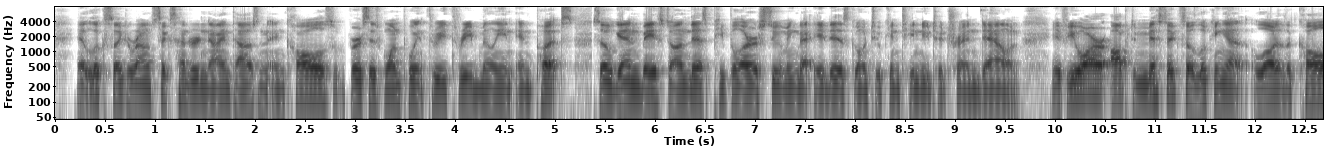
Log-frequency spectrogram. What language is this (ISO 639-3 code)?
eng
